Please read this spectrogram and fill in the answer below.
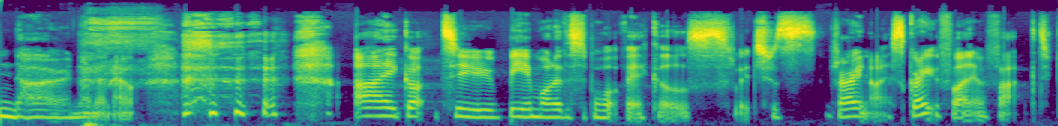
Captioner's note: laughs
